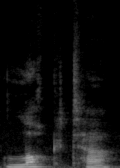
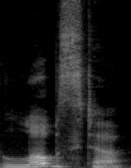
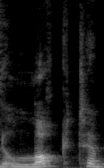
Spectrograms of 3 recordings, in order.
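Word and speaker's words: lokta: there and this is locta paper hopefully i've pronounced that clearly enough because some people were a bit confused in other videos and thought it was lobster paper no it is locta paper and that is handmade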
